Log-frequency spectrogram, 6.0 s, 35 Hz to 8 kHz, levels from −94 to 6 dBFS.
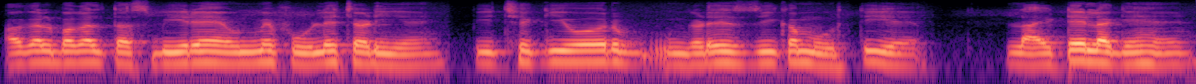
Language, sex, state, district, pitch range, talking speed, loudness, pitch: Hindi, male, Rajasthan, Churu, 130-150 Hz, 180 wpm, -18 LUFS, 140 Hz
